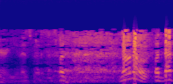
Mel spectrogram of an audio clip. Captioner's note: laughter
